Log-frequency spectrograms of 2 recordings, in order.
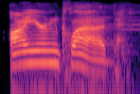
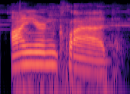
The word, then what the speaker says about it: ironclad: okay um all right this word here is pronounced Ironclad Ironclad Ironclad okay one more time instead of iron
